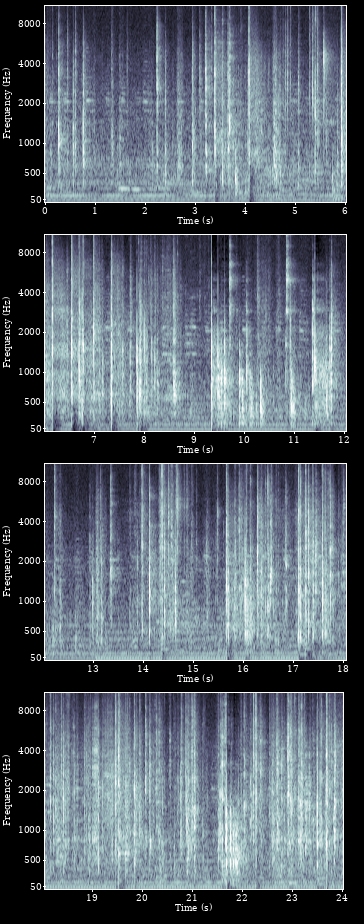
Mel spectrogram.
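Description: Rigid plastic clamshell packaging being pried and torn apart by hand: a long run of irregular crackles, snaps and crinkles. Quiet background music plays under it.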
